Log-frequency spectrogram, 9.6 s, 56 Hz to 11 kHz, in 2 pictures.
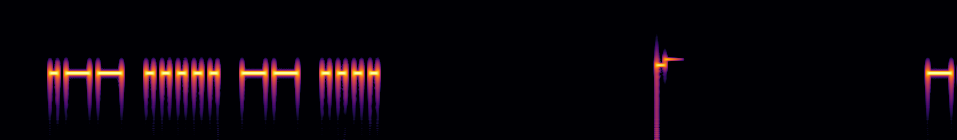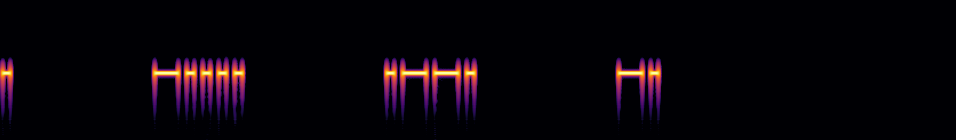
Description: Morse code, heard as a keyed tone, about 30 wpm, spaced as for 15 wpm, 700 Hz. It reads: W5MH N6PN
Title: USA Call Signs - 4 Characters - 6x Character Spacing - 30wpm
